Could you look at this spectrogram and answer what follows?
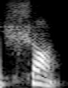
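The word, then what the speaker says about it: schon: And without umlaut also we have a particle, like here I have given shon, simply shon.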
